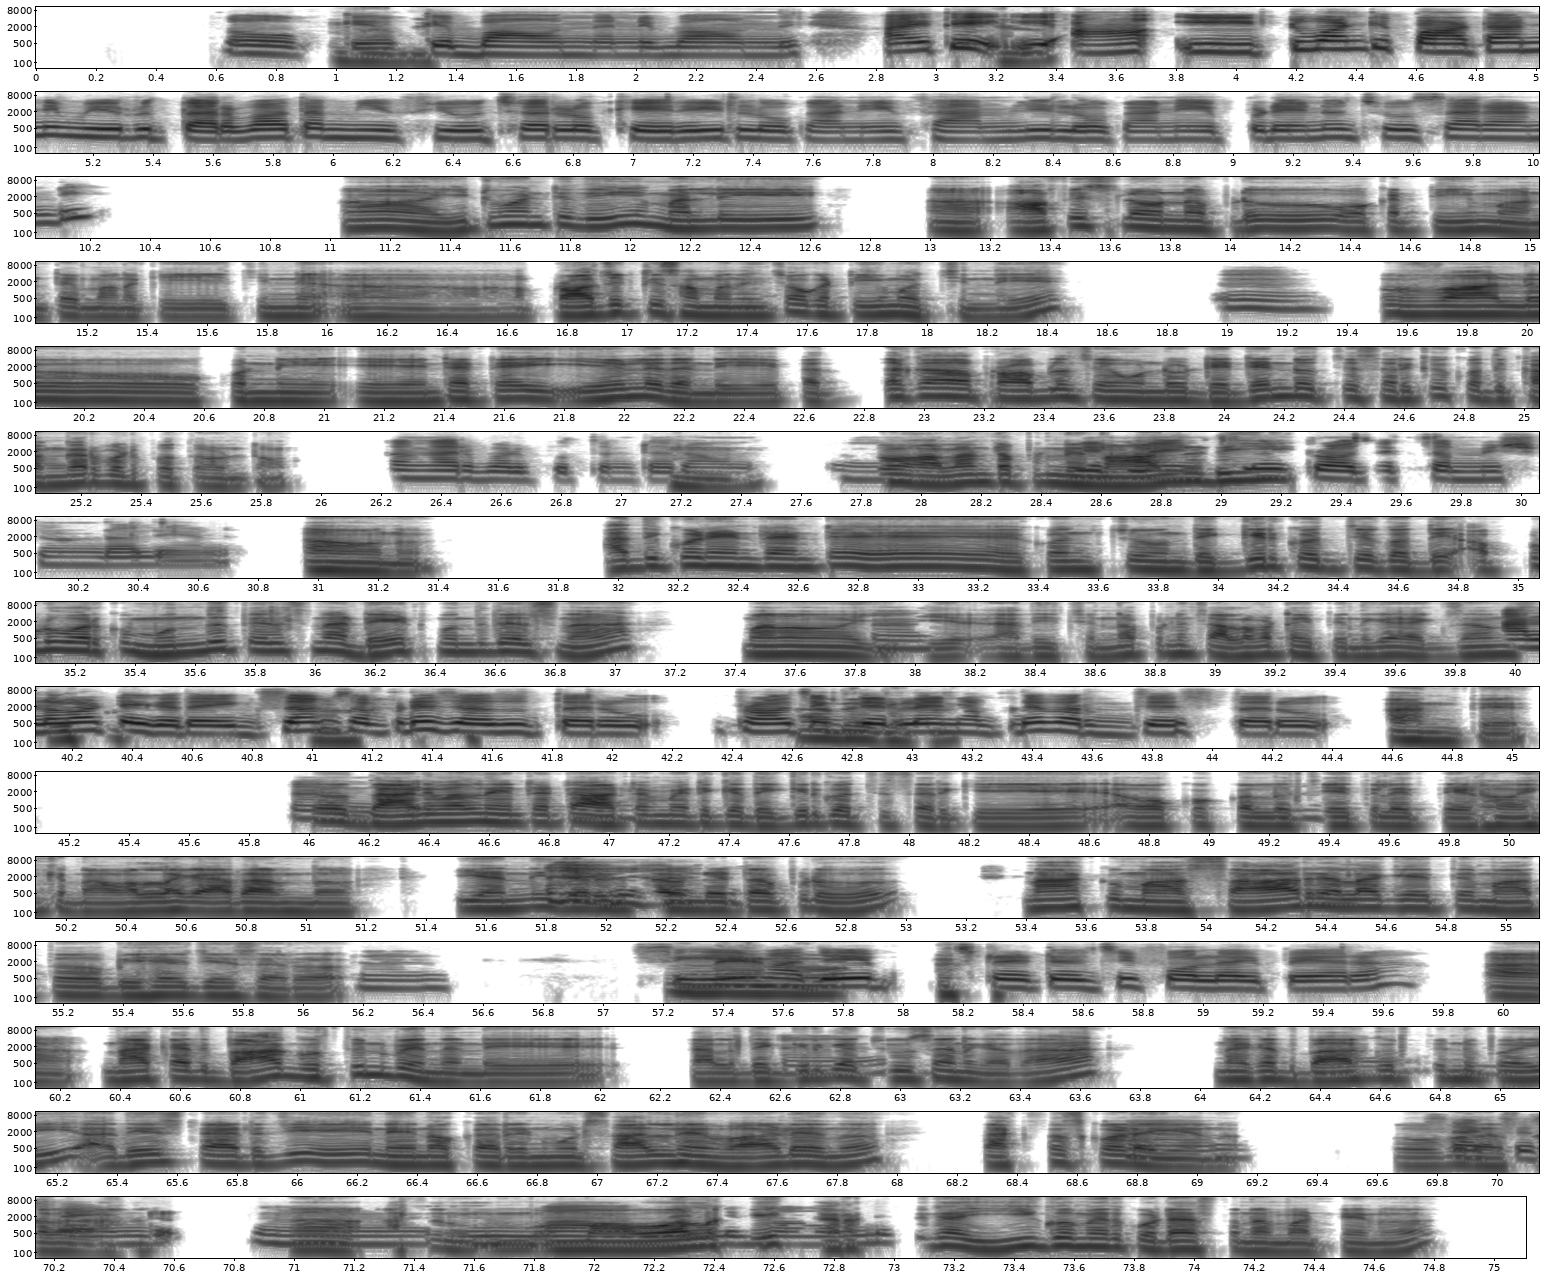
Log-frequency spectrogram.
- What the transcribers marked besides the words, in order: in English: "ఫ్యూచర్‌లో కెరీర్‌లో"; tapping; in English: "ఫ్యామిలీలో"; in English: "టీమ్"; in English: "ప్రాజెక్ట్‌కి"; in English: "టీమ్"; in English: "ప్రాబ్లమ్స్"; in English: "డెడ్ ఎండ్"; in English: "సో"; in English: "డెడ్‌లైన్స్‌లో ప్రాజెక్ట్ సబ్మిషన్"; in English: "ఆల్రెడీ"; other background noise; in English: "డేట్"; in English: "ఎగ్జామ్స్"; in English: "ఎగ్జామ్స్"; chuckle; giggle; in English: "ప్రాజెక్ట్ డెడ్‌లైన్"; in English: "వర్క్"; in English: "సో"; in English: "ఆటోమేటిక్‌గా"; chuckle; in English: "బిహేవ్"; in English: "సేమ్"; in English: "స్ట్రాటజీ ఫాలో"; chuckle; in English: "స్ట్రాటజీ"; in English: "సక్సెస్"; in English: "సక్సెస్"; in English: "సూపర్"; in English: "కరెక్ట్‌గా ఈగో"
- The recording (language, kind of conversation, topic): Telugu, podcast, మీరు మీ టీమ్‌లో విశ్వాసాన్ని ఎలా పెంచుతారు?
